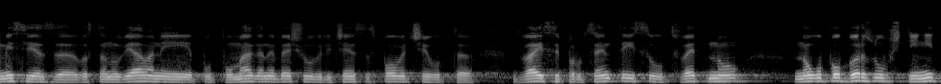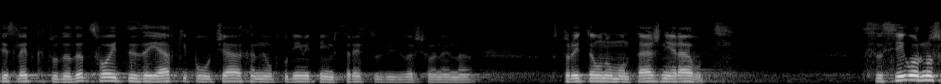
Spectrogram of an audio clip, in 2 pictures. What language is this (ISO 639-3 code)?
bul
